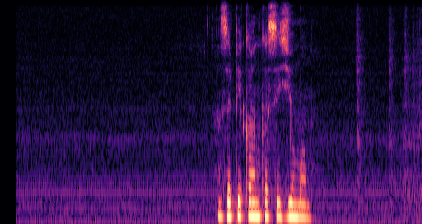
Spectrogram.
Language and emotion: Russian, neutral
